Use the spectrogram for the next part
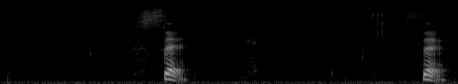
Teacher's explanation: Se. And the tip of my tongue is coming ever so slightly in contact with the back of my teeth. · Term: soft S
